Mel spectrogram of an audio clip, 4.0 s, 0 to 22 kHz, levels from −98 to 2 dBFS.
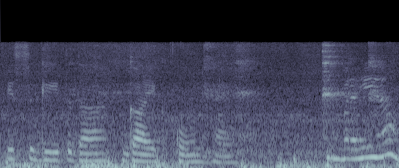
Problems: none marked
